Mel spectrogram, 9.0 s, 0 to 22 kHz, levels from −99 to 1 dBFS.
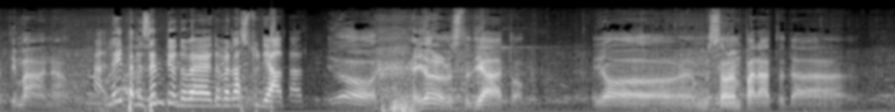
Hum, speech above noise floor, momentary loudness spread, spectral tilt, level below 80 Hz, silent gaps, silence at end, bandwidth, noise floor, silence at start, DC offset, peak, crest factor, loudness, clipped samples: none; 27 dB; 17 LU; -2.5 dB/octave; -44 dBFS; none; 0.5 s; 16 kHz; -46 dBFS; 0 s; 0.2%; 0 dBFS; 20 dB; -17 LUFS; under 0.1%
